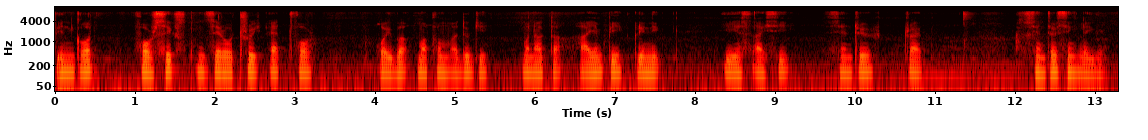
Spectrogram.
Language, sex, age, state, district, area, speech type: Manipuri, male, 18-30, Manipur, Kangpokpi, urban, read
